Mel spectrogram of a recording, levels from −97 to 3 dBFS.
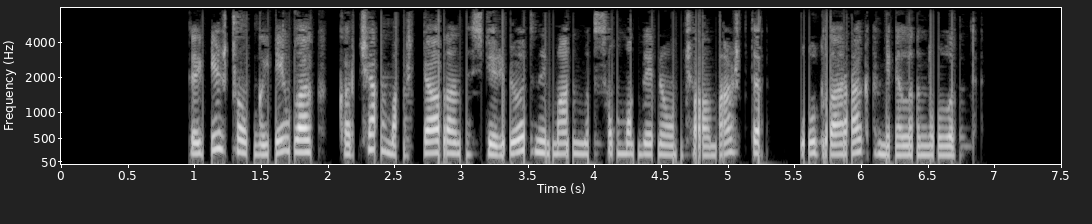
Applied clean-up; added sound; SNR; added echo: none; none; none; none.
